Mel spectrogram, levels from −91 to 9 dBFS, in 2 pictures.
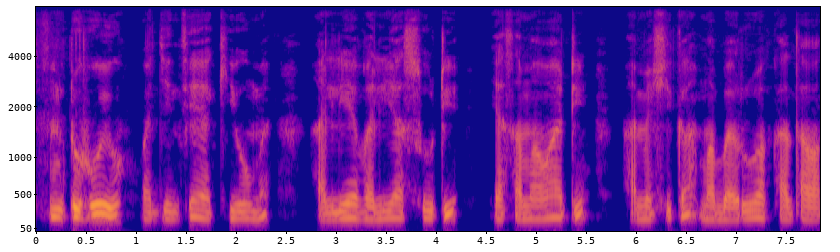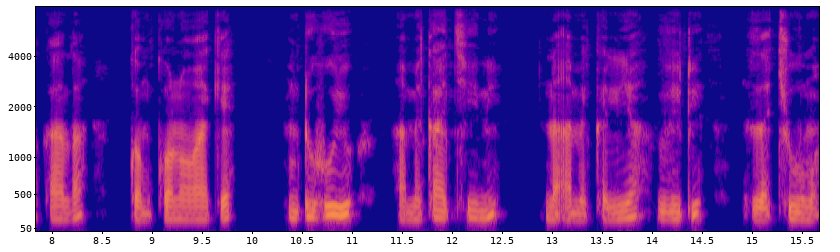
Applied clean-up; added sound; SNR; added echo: none; none; none; none.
